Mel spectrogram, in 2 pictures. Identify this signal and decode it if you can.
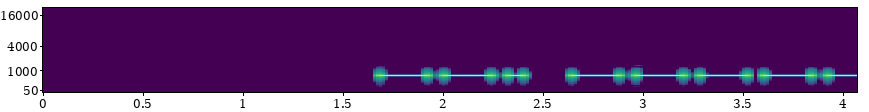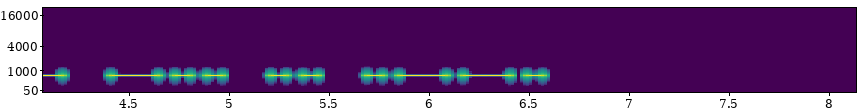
Morse code, heard as a keyed tone, about 15 wpm, 700 Hz. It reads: G0DIP
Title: DXCC-100 Call Signs - 5 Characters - Repeated 2x - 15wpm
